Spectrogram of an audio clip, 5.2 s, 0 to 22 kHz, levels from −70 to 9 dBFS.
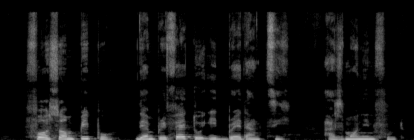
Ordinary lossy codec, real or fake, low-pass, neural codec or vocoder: none; real; none; none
